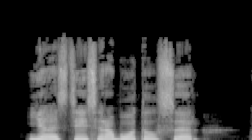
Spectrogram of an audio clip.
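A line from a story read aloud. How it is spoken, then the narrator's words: Timid reply. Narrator (Russian): робко отозвался Турнепс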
